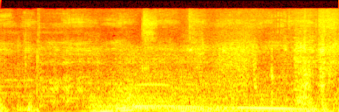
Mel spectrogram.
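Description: A Toyota Supra pulls away on its first drive, its engine swelling into a loud, close rev that climbs steadily in pitch, then holds and eases slightly, with no voices over it.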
